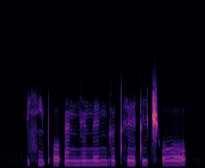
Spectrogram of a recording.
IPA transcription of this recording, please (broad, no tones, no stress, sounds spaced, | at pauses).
sʲ ɛ̃ pʼ o ʔ ɛ̃ ŋ ɡ ẽ n̪ e ŋ ɡ ø t̪ʰ e t i t͡ʃʼ oː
